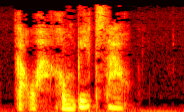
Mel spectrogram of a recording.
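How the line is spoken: Soft laugh. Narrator (Vietnamese): Tưởng Ngọc Hàm cười khẽ và nói

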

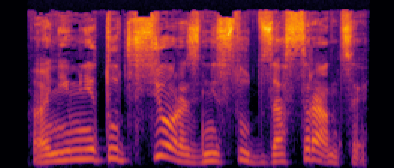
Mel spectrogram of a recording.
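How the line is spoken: Grumbling. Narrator (Russian): Проворчала Кёко

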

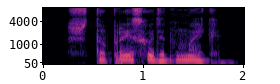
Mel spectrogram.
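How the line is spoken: Whispered question. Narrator (Russian): шепотом спросил Кевин

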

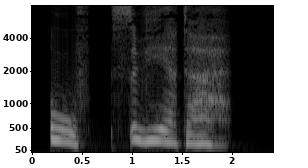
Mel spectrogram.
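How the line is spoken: Exhaling. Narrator (Russian): выдохнула

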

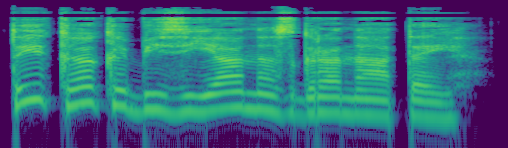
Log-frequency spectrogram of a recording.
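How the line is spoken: Sad. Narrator (Russian): сказал Зиганшин грустно

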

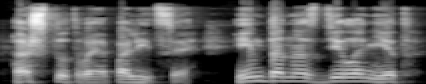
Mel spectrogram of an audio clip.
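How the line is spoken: Sad grimacing tone. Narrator (Russian): грустно скривился Леший

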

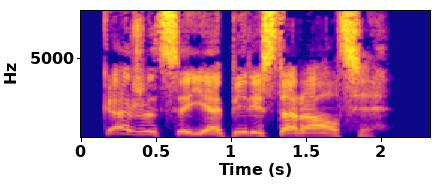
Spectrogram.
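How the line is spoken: Weary sigh. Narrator (Russian): устало вздохнул мессир

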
